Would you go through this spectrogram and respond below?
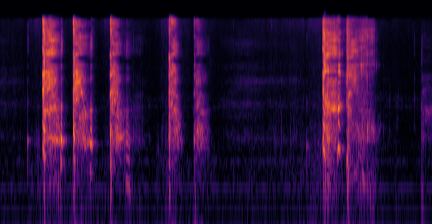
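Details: About seven loud, harsh adult coughs in two clusters, from a chest cold.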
